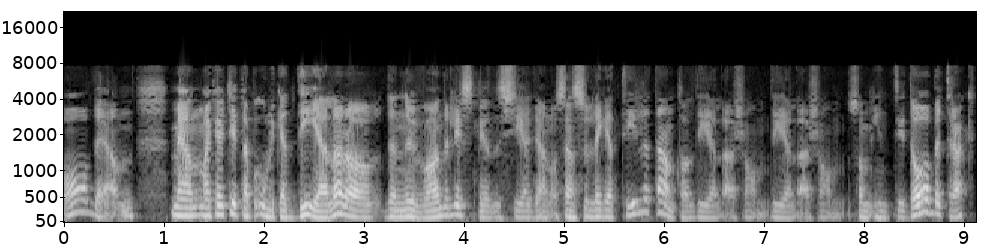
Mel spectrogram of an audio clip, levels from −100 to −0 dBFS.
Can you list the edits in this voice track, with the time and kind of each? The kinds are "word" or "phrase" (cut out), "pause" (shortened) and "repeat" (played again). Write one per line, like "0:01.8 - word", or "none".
0:07.1 - repeat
